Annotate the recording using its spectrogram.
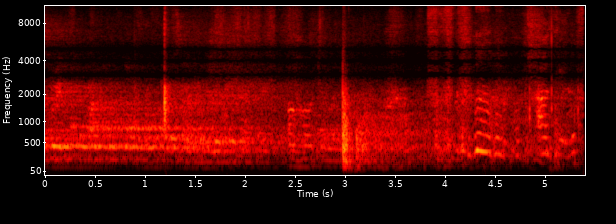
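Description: Men talk casually in a large echoing hall.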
